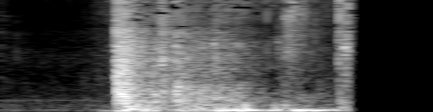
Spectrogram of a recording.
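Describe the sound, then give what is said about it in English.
A door moves on its own, swinging and scraping loudly for about a second, a rough, rattling rush of noise that starts abruptly and cuts off just as suddenly, with no voices around it. “Not only did she freeze, she started backing up as soon as that door moved.”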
